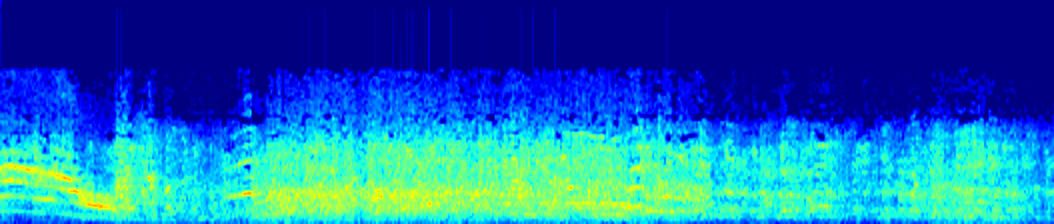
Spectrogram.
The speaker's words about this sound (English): Oh, it was the cat.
